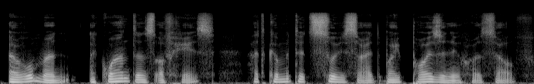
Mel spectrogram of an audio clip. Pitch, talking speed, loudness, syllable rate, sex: 110 Hz, 125 wpm, -22 LUFS, 4.7 syllables/s, male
